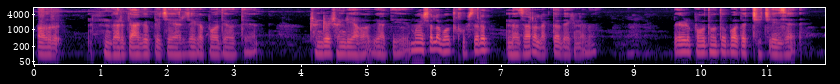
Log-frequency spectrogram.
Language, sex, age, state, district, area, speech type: Urdu, male, 18-30, Uttar Pradesh, Gautam Buddha Nagar, rural, spontaneous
